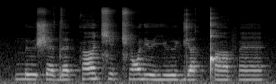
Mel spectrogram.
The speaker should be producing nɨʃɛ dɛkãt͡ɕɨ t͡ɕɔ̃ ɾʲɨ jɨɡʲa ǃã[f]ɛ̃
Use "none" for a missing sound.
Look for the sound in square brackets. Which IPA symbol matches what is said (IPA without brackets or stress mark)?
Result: f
